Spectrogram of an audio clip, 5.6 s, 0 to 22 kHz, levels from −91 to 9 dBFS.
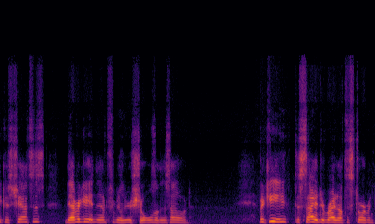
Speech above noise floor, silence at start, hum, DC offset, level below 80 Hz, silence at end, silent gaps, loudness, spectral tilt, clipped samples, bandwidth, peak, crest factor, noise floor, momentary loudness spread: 37 dB; 0 s; none; under 0.1%; -84 dBFS; 0 s; none; -30 LUFS; -2.5 dB/octave; under 0.1%; 16.5 kHz; -10 dBFS; 20 dB; -67 dBFS; 13 LU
